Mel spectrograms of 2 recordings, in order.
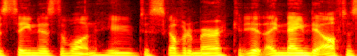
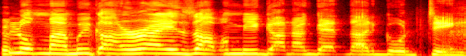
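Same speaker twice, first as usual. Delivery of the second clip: bad put-on Jamaican accent, very high and loud; 9 semitones higher, 7 dB louder than usual. Mocking the accent he put on throughout the entire time, do a bad Jamaican accent. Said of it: "the bad Jamaican accent he put on".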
